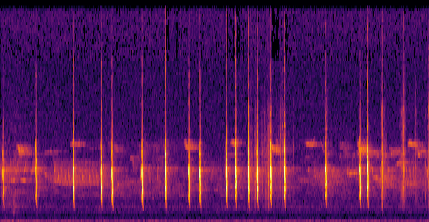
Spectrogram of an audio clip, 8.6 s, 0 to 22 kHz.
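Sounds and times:
Eurasian wren Troglodytes troglodytes giving sharp dry ticking calls: 1.4 - 5.8, 6.4 - 8.5.

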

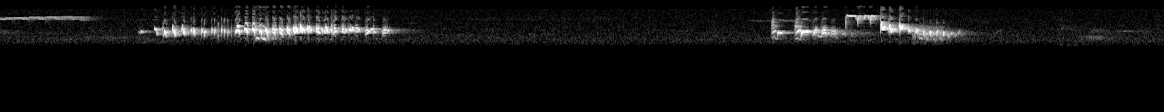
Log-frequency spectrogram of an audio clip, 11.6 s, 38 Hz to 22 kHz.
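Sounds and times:
European robin song with whistles and trilled notes: 0.0 - 4.0, 7.6 - 9.8, 10.6 - 11.6.

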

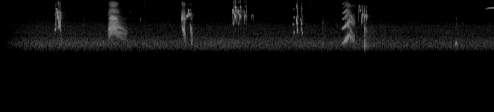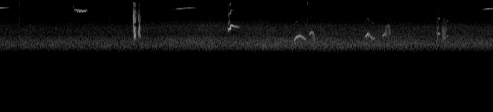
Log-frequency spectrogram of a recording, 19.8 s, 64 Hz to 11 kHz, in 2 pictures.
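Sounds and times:
Eurasian blackbird Turdus merula giving metallic chink calls: 1.1 - 1.3, 2.2 - 2.7, 3.6 - 3.9, 4.6 - 5.1, 5.8 - 6.2, 6.8 - 7.4, 11.4 - 11.7, 12.5 - 12.8, 14.4 - 14.8, 15.7 - 16.3, 17.2 - 17.8, 18.6 - 19.7.

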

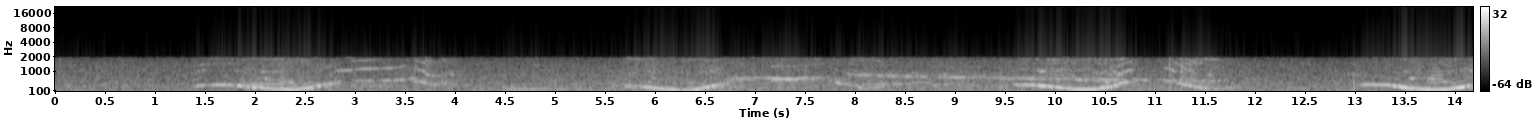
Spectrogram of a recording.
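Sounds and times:
Bowhead whale calling with low V-shaped moans: 1.4 - 12.0, 13.0 - 14.1
higher tonal sweeps: 1.4 - 12.0.

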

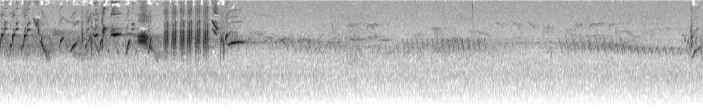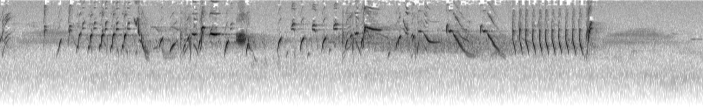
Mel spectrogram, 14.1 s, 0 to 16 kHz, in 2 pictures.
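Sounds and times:
European goldfinch Carduelis carduelis twittering song: 0.0 - 14.0.

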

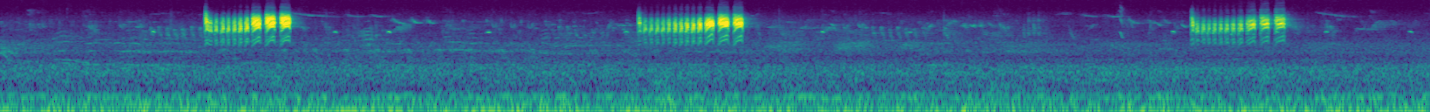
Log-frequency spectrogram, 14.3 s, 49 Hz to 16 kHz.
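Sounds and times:
steady low-pitched background rumble: 0.0 - 14.2
Eurasian blue tit Cyanistes caeruleus harsh buzzy churring: 2.0 - 3.0, 6.4 - 7.5, 11.9 - 12.9.

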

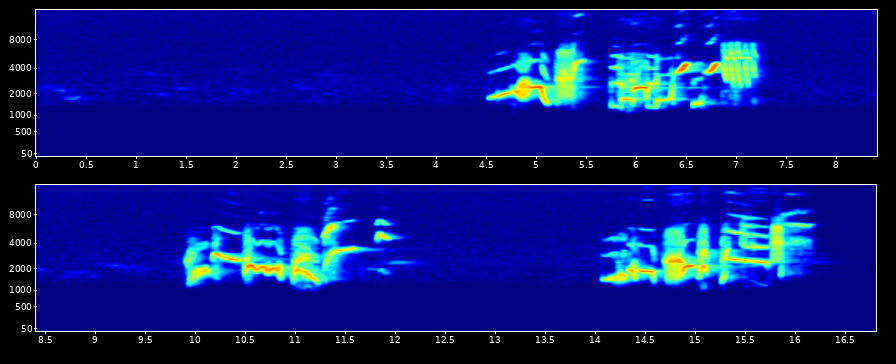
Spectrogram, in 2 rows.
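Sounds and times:
Common blackbird Turdus merula song: 4.6 - 7.3, 9.9 - 12.2, 14.1 - 16.3.

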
